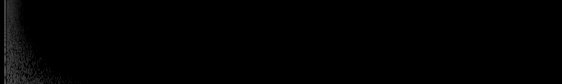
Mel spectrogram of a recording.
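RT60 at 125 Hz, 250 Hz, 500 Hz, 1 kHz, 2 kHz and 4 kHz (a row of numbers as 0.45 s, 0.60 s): 2.3 s, 2.0 s, 1.6 s, 1.2 s, 0.90 s, 0.70 s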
